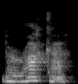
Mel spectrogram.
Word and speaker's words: Baraka: kind of I see Baraka. Yeah, me too. So, um I don't know where you got your pronunciation of that, but I think the the emphasis on the second syllable um opens the heart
